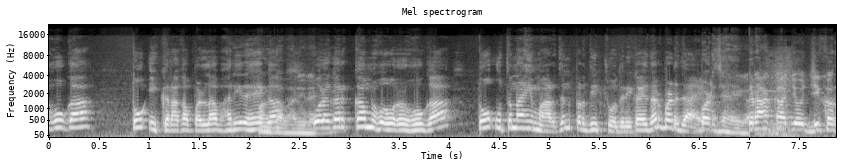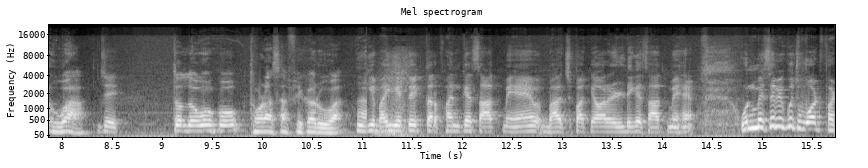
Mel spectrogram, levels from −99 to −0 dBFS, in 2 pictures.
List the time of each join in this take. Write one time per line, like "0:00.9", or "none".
0:06.9
0:11.1

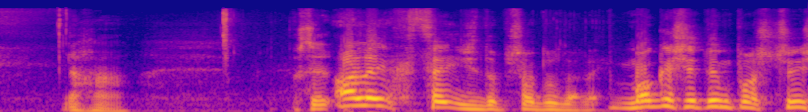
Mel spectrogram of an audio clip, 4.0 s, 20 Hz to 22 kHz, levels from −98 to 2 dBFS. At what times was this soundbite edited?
0:03.0

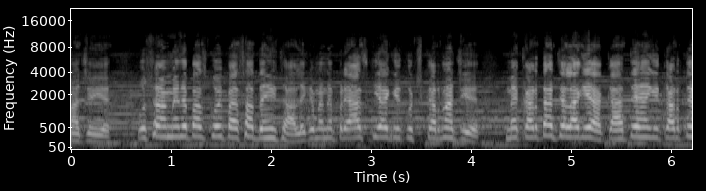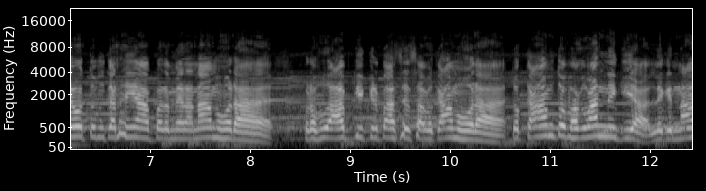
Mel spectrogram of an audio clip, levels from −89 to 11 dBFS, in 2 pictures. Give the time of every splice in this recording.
none

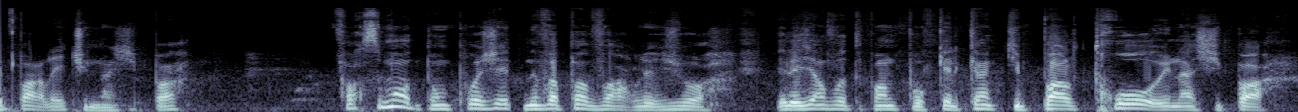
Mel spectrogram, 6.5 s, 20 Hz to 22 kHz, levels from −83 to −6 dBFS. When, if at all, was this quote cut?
0:02.1
0:05.0

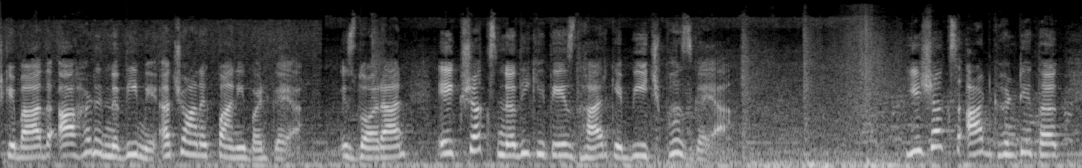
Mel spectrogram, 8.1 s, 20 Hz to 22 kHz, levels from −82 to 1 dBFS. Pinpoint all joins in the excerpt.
0:04.3

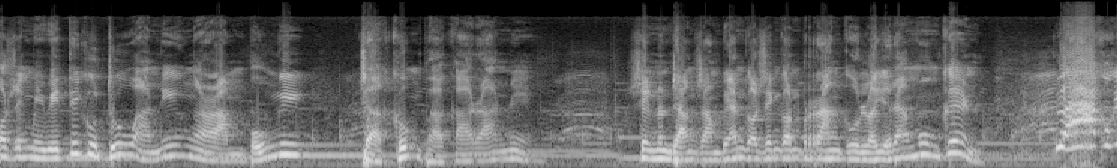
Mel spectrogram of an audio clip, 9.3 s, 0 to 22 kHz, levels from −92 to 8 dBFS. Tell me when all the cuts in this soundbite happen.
0:05.1

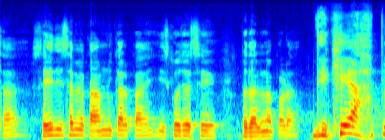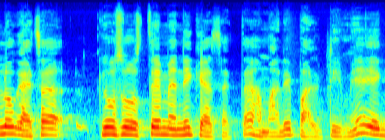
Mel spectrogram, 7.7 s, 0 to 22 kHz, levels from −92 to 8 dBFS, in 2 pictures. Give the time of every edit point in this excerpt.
0:03.0

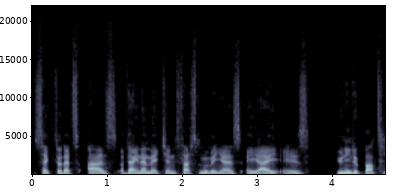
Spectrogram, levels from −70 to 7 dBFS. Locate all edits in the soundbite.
0:01.2

